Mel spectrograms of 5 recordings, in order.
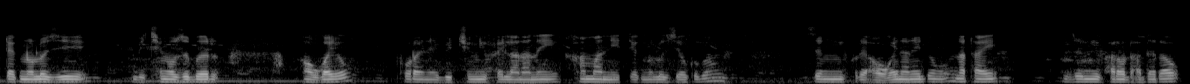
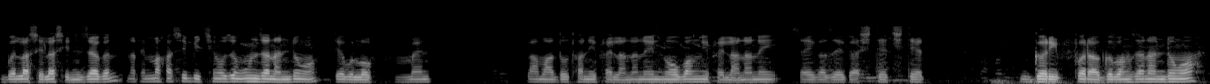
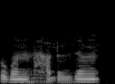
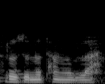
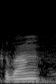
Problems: none marked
